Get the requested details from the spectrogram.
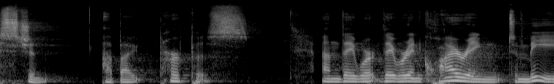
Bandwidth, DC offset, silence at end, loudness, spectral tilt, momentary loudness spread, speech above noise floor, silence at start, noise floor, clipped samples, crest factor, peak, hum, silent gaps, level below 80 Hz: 18 kHz; under 0.1%; 0 s; -27 LUFS; -4 dB/octave; 13 LU; 29 dB; 0 s; -56 dBFS; under 0.1%; 18 dB; -10 dBFS; none; none; -50 dBFS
